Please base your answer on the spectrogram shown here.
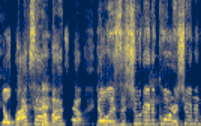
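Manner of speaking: very high, very loud, full-volume yelling. Describing watching a game, the speaker acts out retelling yelling at the TV. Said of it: "but I'm yelling".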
